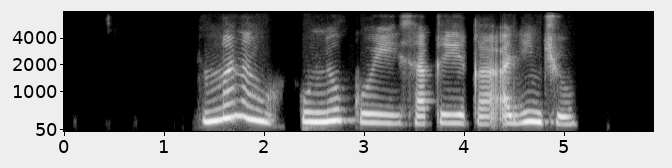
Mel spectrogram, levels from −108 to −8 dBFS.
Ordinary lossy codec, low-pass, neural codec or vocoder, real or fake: Opus, 24 kbps; 7.2 kHz; autoencoder, 48 kHz, 128 numbers a frame, DAC-VAE, trained on Japanese speech; fake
